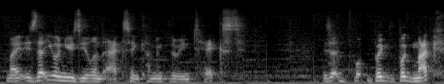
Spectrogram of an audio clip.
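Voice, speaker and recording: A man's voice: fairly high pitch, brisk, faint music behind. A man hosting a live indoor cycling stream, chatting casually and answering viewer comments as he rides. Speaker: livestream host. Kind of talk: casual live chat while riding. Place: indoor training room.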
